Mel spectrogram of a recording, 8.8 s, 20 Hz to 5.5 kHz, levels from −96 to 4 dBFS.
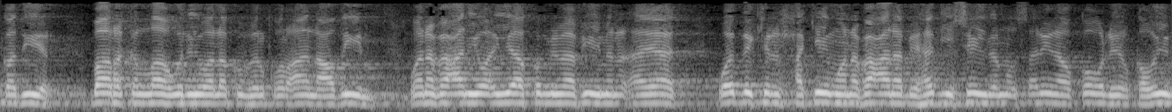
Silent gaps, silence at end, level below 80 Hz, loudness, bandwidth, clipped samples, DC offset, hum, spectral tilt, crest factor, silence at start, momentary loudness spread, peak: none; 0 s; -56 dBFS; -22 LUFS; 5.4 kHz; under 0.1%; under 0.1%; none; -9.5 dB/octave; 14 dB; 0 s; 7 LU; -6 dBFS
